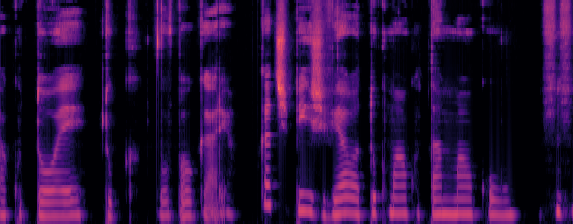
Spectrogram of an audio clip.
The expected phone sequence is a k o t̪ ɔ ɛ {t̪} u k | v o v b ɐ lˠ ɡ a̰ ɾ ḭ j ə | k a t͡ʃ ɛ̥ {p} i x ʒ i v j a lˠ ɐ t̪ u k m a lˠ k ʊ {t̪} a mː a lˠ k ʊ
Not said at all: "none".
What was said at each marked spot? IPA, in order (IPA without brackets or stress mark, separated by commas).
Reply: t̪, b, t̪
